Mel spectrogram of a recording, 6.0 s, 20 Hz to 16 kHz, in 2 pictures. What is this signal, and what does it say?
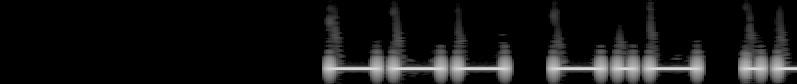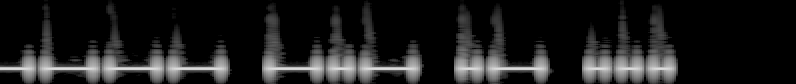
Morse code, heard as a keyed tone, about 21 wpm, 700 Hz. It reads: OK1KAS
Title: DXCC-100 Call Signs - 6 Characters - Repeated 3x - 20wpm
